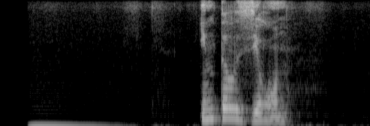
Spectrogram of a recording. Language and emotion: Russian, neutral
